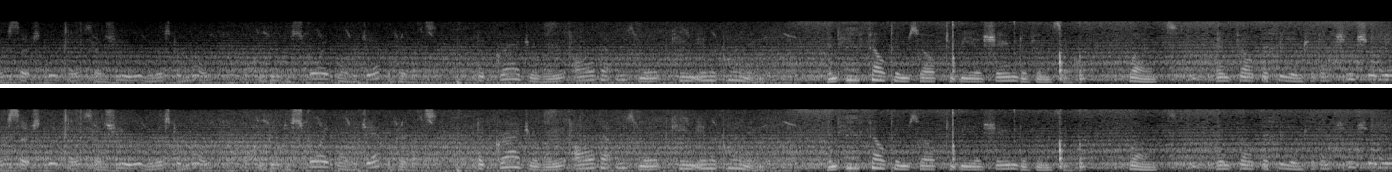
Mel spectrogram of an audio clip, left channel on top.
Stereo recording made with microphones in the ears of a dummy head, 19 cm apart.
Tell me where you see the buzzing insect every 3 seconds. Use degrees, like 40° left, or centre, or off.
50° right, 30° right, 10° right, centre, 10° left.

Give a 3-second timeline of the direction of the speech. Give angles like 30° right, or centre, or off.
60° right, 50° right, 10° right, 40° left, 60° left.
